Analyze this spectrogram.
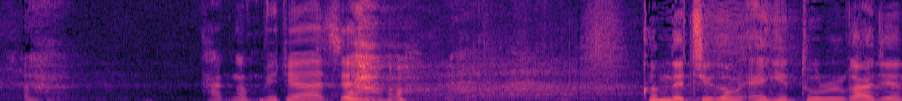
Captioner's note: audience Laughter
